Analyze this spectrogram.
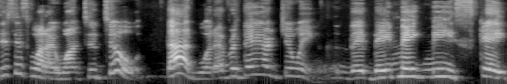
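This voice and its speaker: Raised and projected, a woman's high-pitched voice comes across with a bright, sharp tone. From Honduras. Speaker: sports TV correspondent. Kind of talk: casual interview chat. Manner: animated.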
